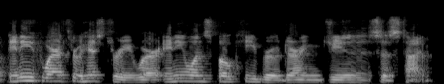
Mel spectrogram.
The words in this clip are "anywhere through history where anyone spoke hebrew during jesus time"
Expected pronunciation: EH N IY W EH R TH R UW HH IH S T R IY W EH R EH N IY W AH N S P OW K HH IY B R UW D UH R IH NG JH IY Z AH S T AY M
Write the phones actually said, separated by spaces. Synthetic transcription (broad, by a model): EH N IY W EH R TH R UW HH IH S T R IY W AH R EH N IY W AH N S P OW K HH IY B R UW D UH R IH NG JH IY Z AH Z T AY M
